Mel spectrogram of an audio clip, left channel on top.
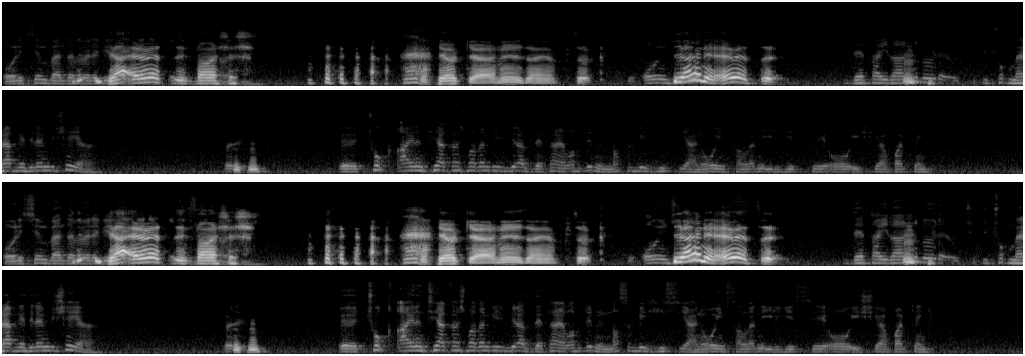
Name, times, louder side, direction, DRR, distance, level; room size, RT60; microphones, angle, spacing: voice 1, 0.0-2.5 6.3-7.6 8.4-11.2 12.4-12.9 13.6-19.6, right 2 dB, 70° right, 1.8 m, -39 dB
voice 2, 0.9-2.5 3.2-5.9 6.7-7.8 9.0-9.1 12.5-12.8, right 4 dB, 55° right, 0.5 m, -20 dB
head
